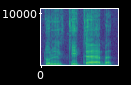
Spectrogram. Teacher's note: تا کے اوپر کھڑی زبر ہے، 1 الف کی مقدار کے برابر کھینچ کر پڑھا جائے گا، با کو کھینچنا نہیں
